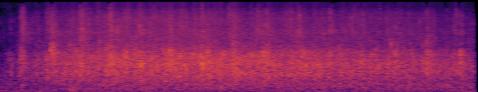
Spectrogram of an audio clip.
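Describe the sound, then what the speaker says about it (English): Sustained, even applause from a large audience at a birth anniversary celebration fills the whole stretch, dense and continuous with no talking over it. "I think they deserve one more round of applause."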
